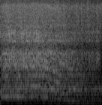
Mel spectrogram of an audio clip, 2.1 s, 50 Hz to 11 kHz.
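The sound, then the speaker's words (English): A blender roars loudly and steadily for almost 30 seconds, its harsh motor whine grinding super-dry pieces of placenta into powder, with a gritty, rattling texture throughout and no voices. “Amethyst puts the bits in a blender. Okay, it's gonna get real loud.”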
